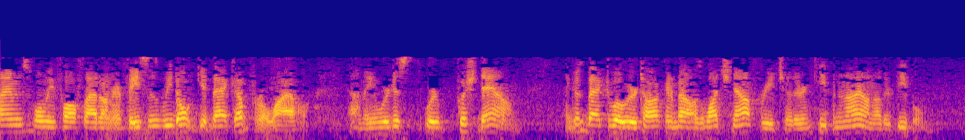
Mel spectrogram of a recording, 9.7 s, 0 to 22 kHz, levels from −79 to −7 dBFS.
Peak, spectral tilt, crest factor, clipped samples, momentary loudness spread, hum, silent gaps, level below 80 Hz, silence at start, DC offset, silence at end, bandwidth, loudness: 0 dBFS; -9.5 dB/octave; 16 dB; under 0.1%; 10 LU; none; none; -52 dBFS; 0 s; under 0.1%; 0.35 s; 5 kHz; -17 LUFS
